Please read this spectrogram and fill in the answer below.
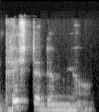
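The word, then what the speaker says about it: धृष्टद्युम्नो: Dhrish, so dha for dhanush, right? And this is the for davat, or the for Dilli, as we say, right? Dilli, dena, dekhna, dukh. This is all from this D. And this is dhanush, right? Dhyan, dhṛṣṭadyumno, right? Dhṛṣṭadyumno. So keep that in mind.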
